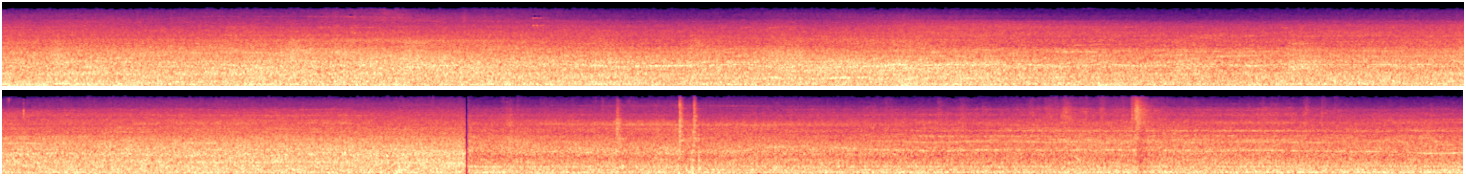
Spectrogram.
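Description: Steady mechanical noise, dense and unbroken. About two-thirds of the way through it changes abruptly to a slightly quieter steady noise with a few faint clicks.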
